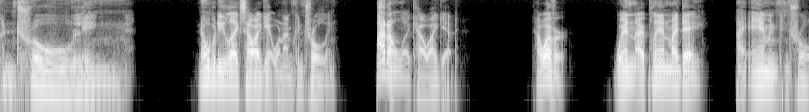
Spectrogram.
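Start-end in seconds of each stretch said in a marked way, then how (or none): 0.0-1.6 very low, slow, drawn-out menacing voice. Talking about becoming controlling, repeating the word in a slow menacing voice. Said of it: "Let's say that again in a slow and menacing voice".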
